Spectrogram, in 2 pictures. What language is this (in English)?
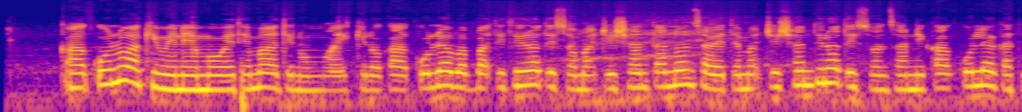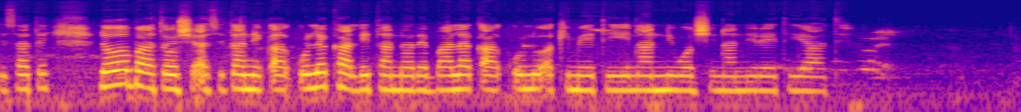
Sidamo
